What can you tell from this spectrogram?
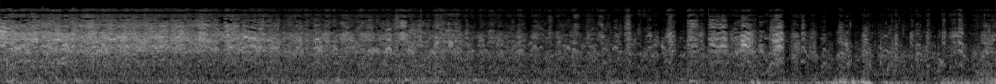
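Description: A flock of black-headed gulls squealing and calling as they mob thrown bread on a pond, among flapping wings. The din is loudest at the start and eases off over the next few seconds.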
